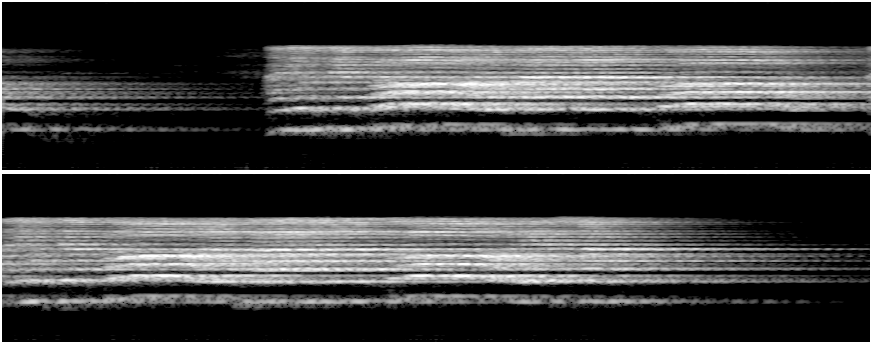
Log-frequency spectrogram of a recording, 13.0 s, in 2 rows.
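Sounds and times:
choir singing: 2.2 - 11.8.

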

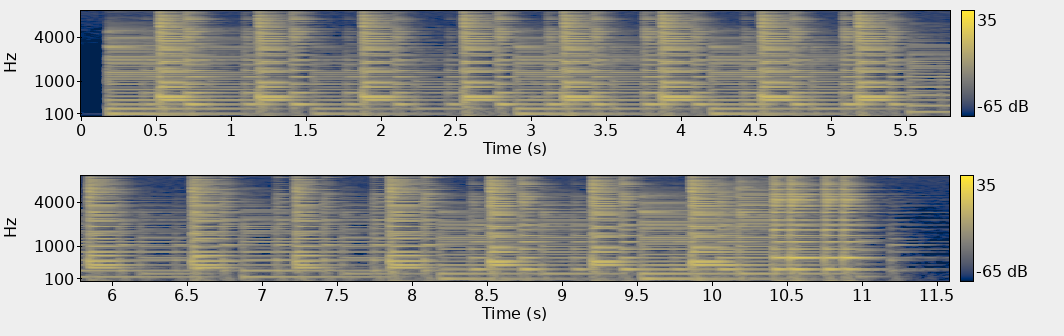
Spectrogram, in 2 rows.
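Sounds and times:
rock and roll piano: 0.2 - 11.3.

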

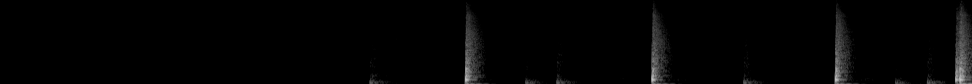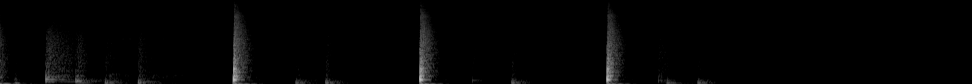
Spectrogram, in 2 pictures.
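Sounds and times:
bottom snare drum: 3.7 - 5.8, 6.5 - 6.8, 8.4 - 13.3, 13.9 - 15.1, 15.8 - 16.9.

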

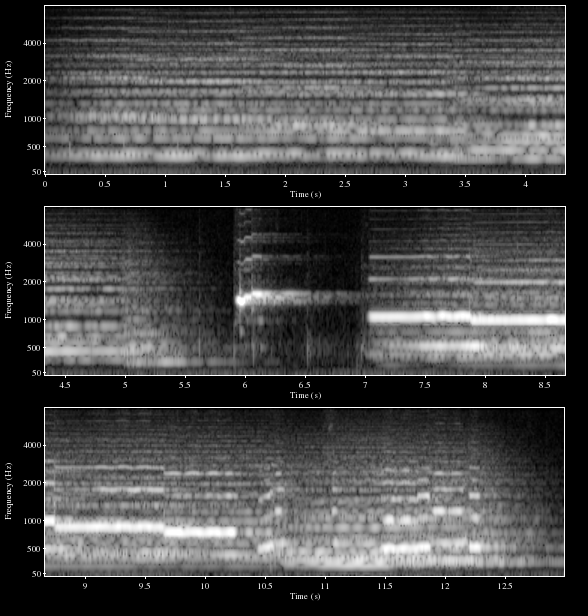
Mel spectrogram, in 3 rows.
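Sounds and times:
clarinet: 7.0 - 12.7.

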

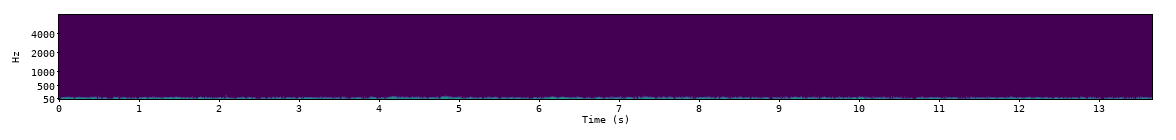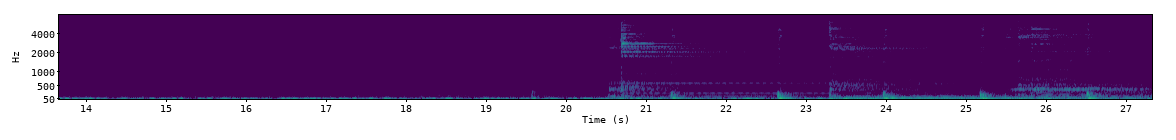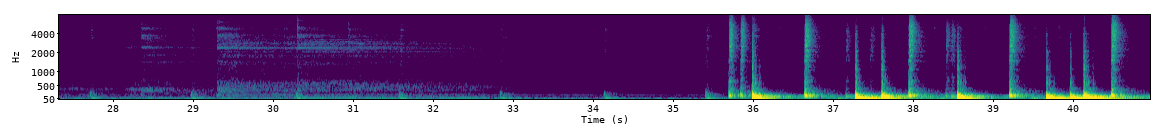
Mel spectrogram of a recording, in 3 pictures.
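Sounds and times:
kick drum at 94 bpm: 35.4 - 40.9.

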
